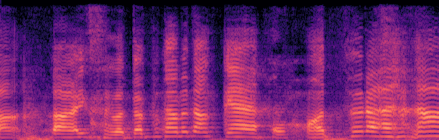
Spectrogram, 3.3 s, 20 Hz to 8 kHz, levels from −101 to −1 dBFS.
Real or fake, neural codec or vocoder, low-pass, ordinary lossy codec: fake; codec, 16 kHz, 1 kbps, FunCodec, trained on Chinese and English, 50 frames a second; none; none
